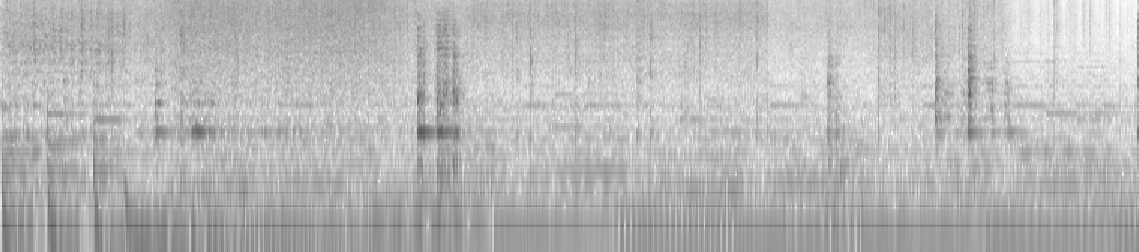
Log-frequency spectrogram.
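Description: Peeled prawns sizzling in hot oil in a nonstick frying pan, the sizzle strongest in the first few seconds and easing off as they cook. A few sharp metal clicks of tongs against the pan about four seconds in and near the end.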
